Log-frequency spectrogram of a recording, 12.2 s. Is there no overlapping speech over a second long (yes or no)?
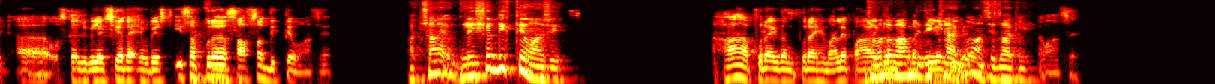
no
